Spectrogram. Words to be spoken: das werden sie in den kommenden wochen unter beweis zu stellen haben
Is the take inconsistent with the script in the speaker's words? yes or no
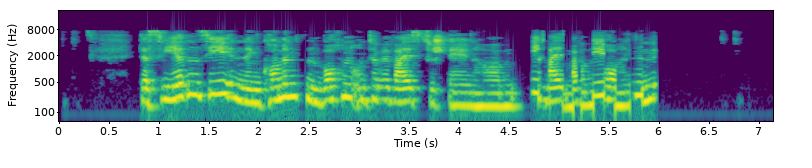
yes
